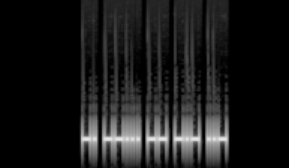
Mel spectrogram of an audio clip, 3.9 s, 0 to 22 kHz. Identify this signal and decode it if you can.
Morse code, heard as a keyed tone, about 33 wpm, 700 Hz. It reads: N7MKU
